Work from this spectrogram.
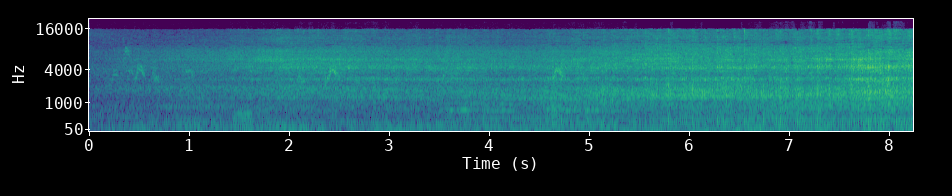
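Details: Small two-stroke motorized bicycle kit engine after a fix for engine noise, at idle: a steady, even buzz that builds gradually with no knock or tap; it sounds healthy.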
